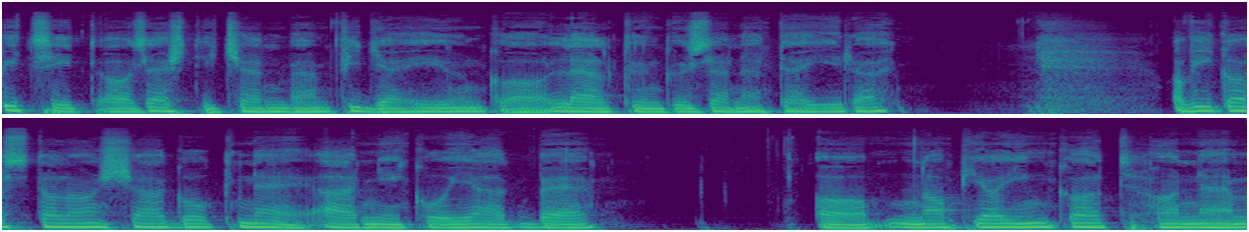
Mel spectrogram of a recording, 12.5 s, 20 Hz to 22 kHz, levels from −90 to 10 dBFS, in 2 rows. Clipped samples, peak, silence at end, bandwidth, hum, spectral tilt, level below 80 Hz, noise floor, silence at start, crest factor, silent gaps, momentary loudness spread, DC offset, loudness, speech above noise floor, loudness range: under 0.1%; -12 dBFS; 0 s; 13 kHz; none; -6 dB/octave; -46 dBFS; -66 dBFS; 0 s; 10 dB; none; 5 LU; under 0.1%; -23 LUFS; 44 dB; 2 LU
